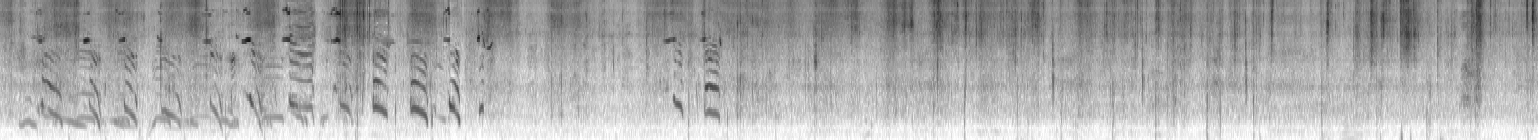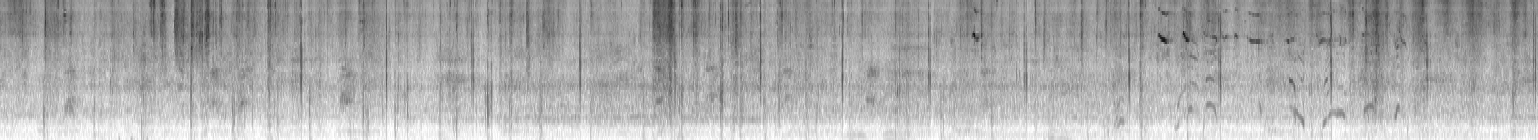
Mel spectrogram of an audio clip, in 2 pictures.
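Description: Bohemian Shepherd (Chodský pes) puppies whining and yelping in a quick run of short, high cries over the first few seconds, with a few more later. In between come the scuffling and rustling of small dogs moving through grass.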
